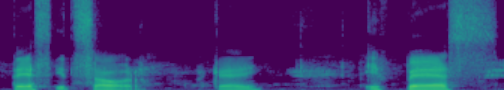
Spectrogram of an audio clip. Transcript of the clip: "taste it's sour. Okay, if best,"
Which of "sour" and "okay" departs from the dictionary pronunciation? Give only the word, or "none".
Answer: none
